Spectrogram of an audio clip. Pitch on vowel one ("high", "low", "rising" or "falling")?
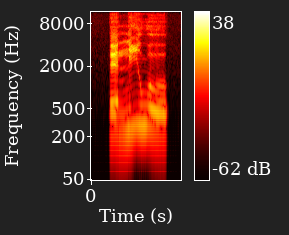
low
